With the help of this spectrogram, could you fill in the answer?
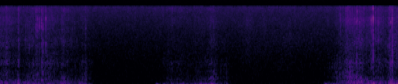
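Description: A hand-sized, soft, solid white rectangular foam sponge is held in both hands and scratched and squeezed with fingertips and nails. Muffled, low-pitched rubbing and crackling come in bursts with quieter gaps between them, mostly deep rumble with almost no high-end hiss.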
